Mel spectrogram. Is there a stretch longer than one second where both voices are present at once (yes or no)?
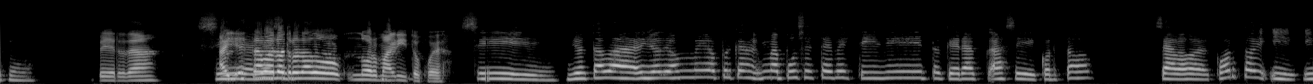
no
